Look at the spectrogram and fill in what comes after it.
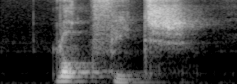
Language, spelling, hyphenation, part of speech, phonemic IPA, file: Dutch, lokfiets, lok‧fiets, noun, /ˈlɔk.fits/, Nl-lokfiets.ogg
- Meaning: a bicycle used by law enforcement to lure bicycle thieves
